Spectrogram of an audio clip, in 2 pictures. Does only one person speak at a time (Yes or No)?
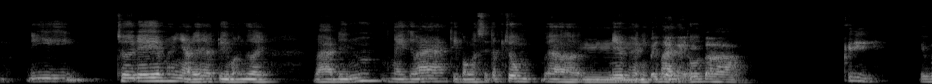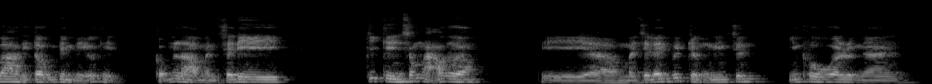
No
